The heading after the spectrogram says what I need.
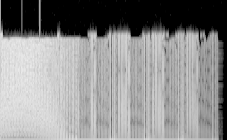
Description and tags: This was generated with the SFXR program. Here for project developing pleasure.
